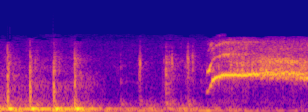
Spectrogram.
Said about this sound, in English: I hope she's home. Go ahead and knock.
